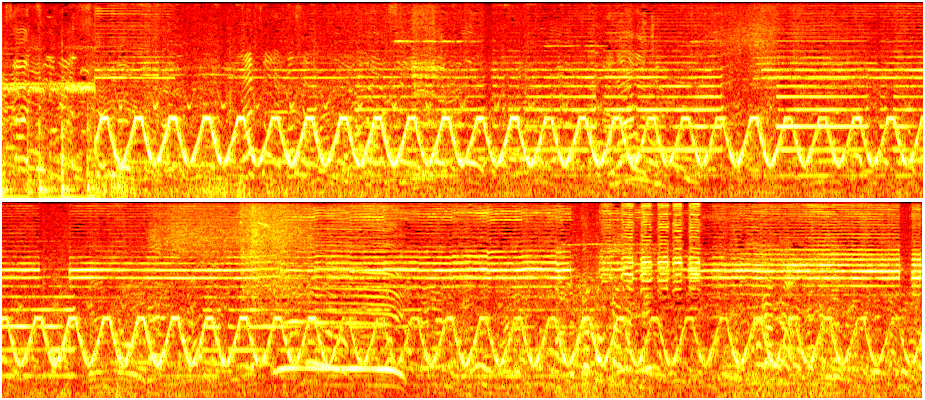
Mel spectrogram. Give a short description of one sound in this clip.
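A police siren wails rapidly up and down nearby.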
